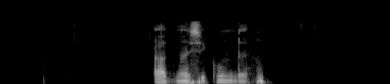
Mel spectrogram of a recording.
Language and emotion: Russian, neutral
